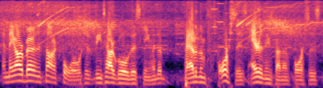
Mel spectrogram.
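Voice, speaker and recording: A man from the United States reviewing a video game in casual, rambling, halting, sweary unscripted commentary. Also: mid-range voice, lively intonation. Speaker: gaming reviewer. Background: game music.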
